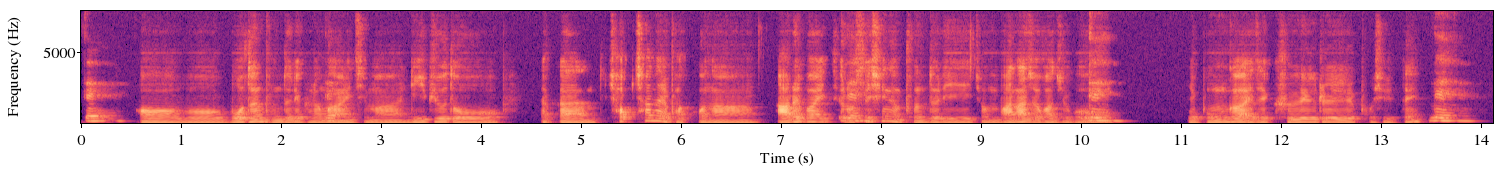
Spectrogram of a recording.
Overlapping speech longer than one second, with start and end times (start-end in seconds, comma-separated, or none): none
